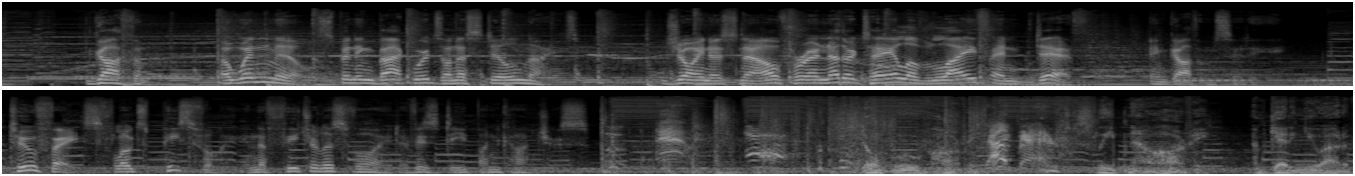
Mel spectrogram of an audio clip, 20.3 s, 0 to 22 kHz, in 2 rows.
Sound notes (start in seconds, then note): 15.6 groaning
